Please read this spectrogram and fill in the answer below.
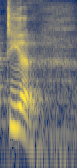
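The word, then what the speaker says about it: tier: उसका भी प्रोनाउंसिएशन क्या होता है, टीयर।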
